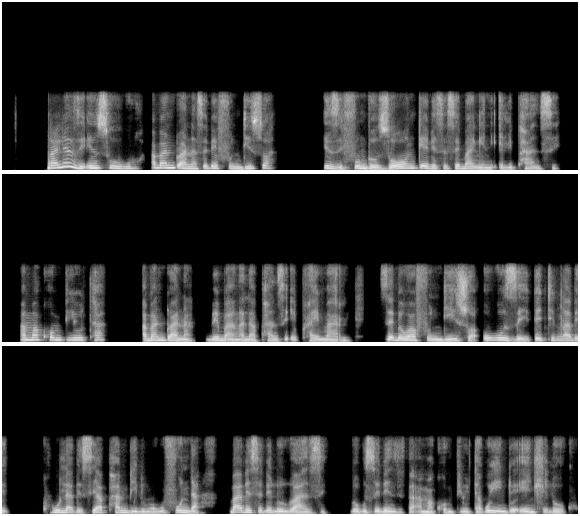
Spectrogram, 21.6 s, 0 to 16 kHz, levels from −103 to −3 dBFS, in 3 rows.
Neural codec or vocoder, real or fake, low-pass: codec, 16 kHz, 6 kbps, DAC; fake; 7.2 kHz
